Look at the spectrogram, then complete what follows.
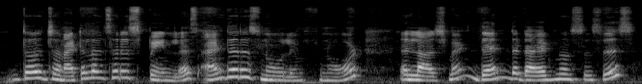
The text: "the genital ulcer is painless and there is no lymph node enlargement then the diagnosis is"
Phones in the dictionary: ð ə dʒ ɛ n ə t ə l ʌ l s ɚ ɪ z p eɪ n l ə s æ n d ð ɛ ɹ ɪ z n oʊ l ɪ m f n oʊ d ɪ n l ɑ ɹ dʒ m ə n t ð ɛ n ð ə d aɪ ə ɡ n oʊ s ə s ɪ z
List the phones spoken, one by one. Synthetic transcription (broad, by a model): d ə dʒ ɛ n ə t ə l ʌ l s ɚ ɪ z p eɪ n l ə s æ n d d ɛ ɹ ɪ z n oʊ l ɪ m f n oʊ d ɪ n l ɑ ɹ dʒ m ə n t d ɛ n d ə d aɪ ə ɡ n oʊ s ə s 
